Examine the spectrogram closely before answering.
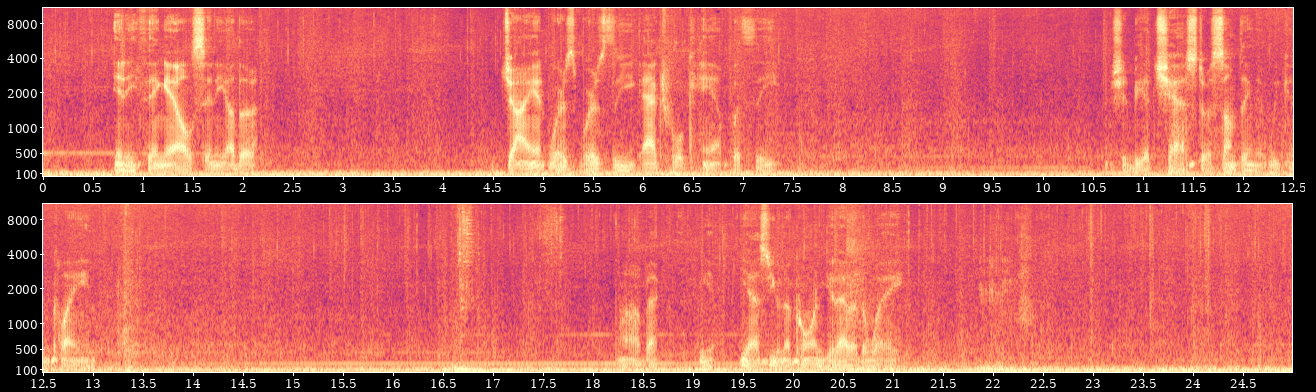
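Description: Footsteps crunch quickly over snow and gravel.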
